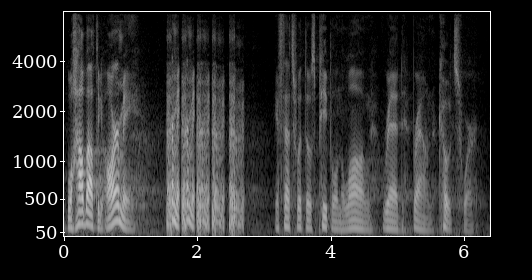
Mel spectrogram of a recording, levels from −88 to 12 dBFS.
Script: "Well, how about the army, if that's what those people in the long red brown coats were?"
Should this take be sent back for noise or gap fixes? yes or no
yes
